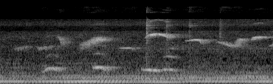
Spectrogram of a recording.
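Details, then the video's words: Magpie robin giving mimicked Poksay Hongkong and Wambi material learned from the wrong company; a string of thin clear whistles and short slurred notes at varied pitches, with a constant low electrical-sounding hum underneath. "Burung Murai Isian Poksay Hongkong dan Wambi"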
